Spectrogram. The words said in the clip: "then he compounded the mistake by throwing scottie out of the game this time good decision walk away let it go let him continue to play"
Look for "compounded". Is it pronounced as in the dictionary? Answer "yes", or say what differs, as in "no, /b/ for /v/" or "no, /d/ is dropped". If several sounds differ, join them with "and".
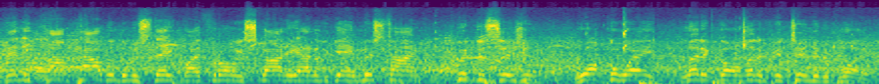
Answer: no, /l/ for /n/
